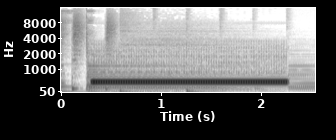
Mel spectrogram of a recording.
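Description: A telephone ringing tone on an outgoing call: a single steady, mid-pitched tone, loud and alone, held for about two seconds and then cut off.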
